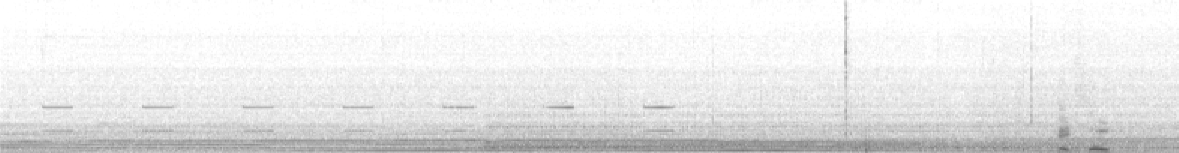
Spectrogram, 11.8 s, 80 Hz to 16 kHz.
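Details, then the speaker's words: Mitsubishi Shogun (Pajero) Pinin TR4 iO, first start after about three years unused, jump-started with a booster pack: steady, even idle with a smooth unbroken hum, no knocks, misses or hunting; normal idle. "that was a bit unexpected. It's running fine."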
